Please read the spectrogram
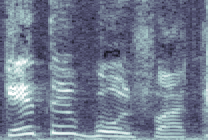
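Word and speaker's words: Käthe Wohlfahrt: Com s'ha de pronunciar el nom d'aquesta botiga? Perquè hem tingut problemes a la redacció. – Bueno, cadascú ho pronuncia d'una manera diferent, però es diu Käthe Wolfart.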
